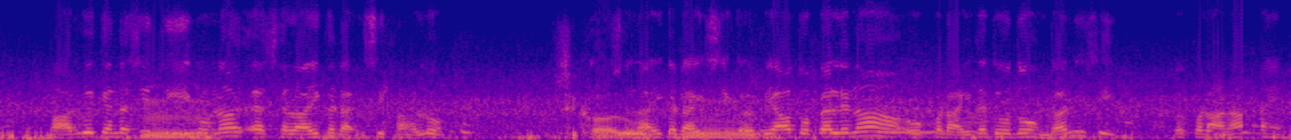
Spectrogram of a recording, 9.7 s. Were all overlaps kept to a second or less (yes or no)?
no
